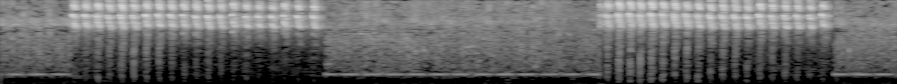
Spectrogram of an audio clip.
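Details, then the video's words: Cililin song used as a training model for songbirds such as white-rumped shama, with waterfall interludes: rapid high buzzy trilled bursts of evenly spaced pulses lasting about two seconds, separated by a pause filled with rushing water and a steady low hum. "SUARA BURUNG CILILIN JEDA AIR TERJUN"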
